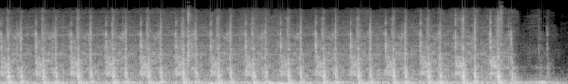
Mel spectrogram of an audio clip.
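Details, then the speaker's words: Sea Ray boat aft-head VacuFlush toilet vacuum pump after duckbill valve replacement: steady rhythmic thumping about two strokes per second, runs briefly then stops cleanly with no hiss afterward; normal. "Well, it didn't pump for long and it stopped. Let's listen for a hiss. I don't hear anything. So I think we're good"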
